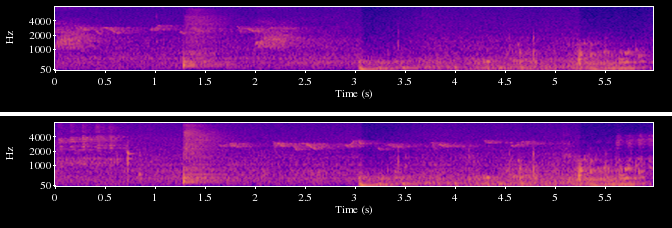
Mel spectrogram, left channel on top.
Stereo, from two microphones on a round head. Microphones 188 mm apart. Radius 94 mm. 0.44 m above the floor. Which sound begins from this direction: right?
A snare drum, at 1.3 s.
